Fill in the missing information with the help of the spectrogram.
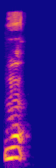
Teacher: Hamza will be very sharp, and the sound will cut off there, and then mu, mi, for kasra, give e sound.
